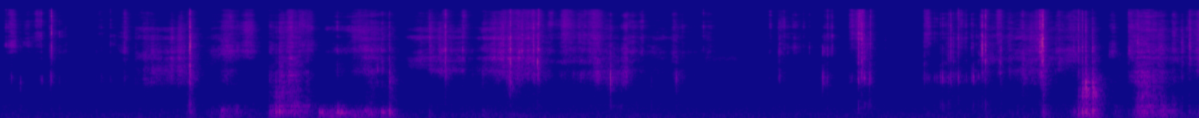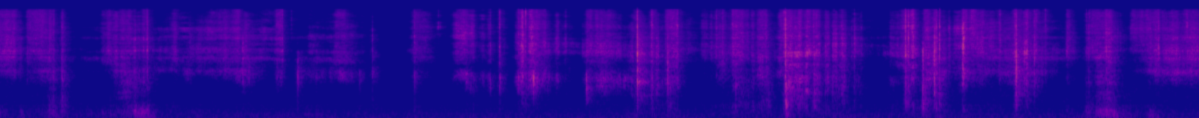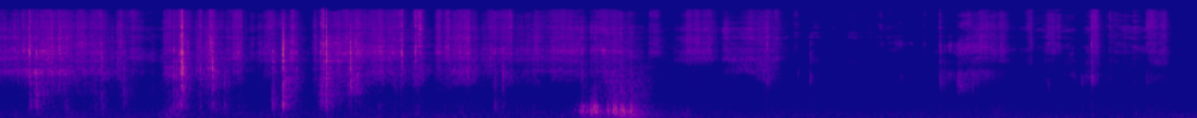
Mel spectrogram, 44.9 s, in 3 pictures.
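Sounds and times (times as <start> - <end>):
paper rustling and crinkling: 0.0 - 8.6, 20.1 - 40.2.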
